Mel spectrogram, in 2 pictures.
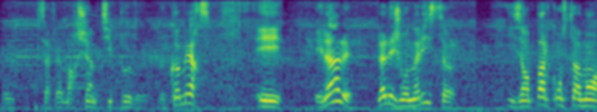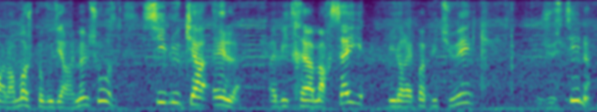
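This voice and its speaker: A man's voice: a little high, big pitch swings, fairly quick, a little mellow, faint music behind. A French man of Algerian heritage giving his opinions in casual talk, hesitant, repeating words and often saying "voilà". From Algerian heritage, raised in France. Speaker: channel host giving opinions.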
